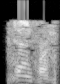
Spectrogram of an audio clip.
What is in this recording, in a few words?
Police Tactical Encrypted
